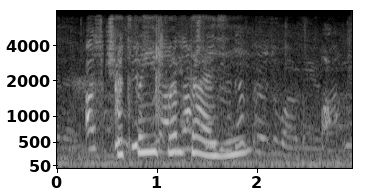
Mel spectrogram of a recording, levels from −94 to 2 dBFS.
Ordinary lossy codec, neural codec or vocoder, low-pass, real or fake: none; none; 7.2 kHz; real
